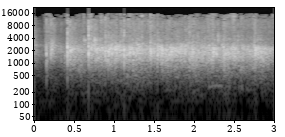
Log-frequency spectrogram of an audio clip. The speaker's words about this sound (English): and to come out and take part in this annual Mayor's Unity Breakfast, you all deserve a round of applause.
